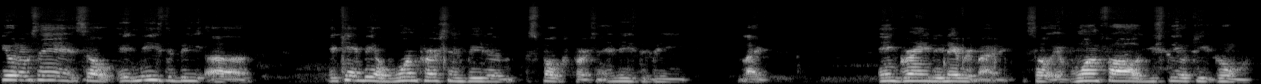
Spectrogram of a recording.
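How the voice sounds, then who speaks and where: Casual male talker, slightly high voice, emphatic and circling back on his words, faint noise. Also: unhurried, gravelly, rough recording. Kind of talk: casual group discussion.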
